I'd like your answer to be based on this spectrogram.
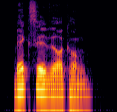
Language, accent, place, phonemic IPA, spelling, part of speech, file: German, Germany, Berlin, /ˈvɛksl̩ˌvɪʁkʊŋ/, Wechselwirkung, noun, De-Wechselwirkung.ogg
- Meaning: interaction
